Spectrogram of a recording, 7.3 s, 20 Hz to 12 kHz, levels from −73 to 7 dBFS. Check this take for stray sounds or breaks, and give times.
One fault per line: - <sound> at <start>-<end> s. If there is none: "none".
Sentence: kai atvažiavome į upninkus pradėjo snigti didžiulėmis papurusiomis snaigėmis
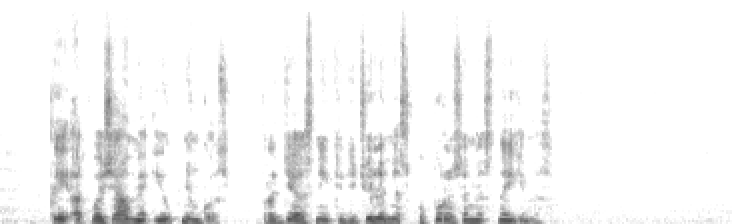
none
